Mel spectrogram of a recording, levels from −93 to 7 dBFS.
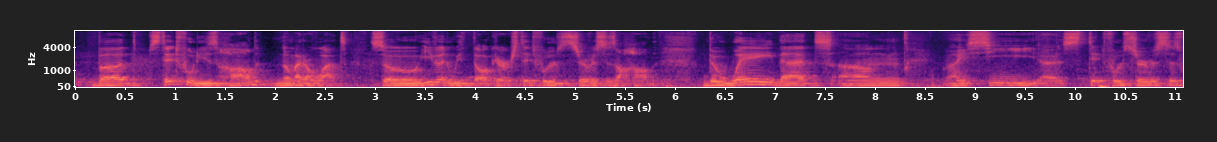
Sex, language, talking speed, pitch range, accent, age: male, Russian, 130 wpm, 105-120 Hz, French, 30-49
